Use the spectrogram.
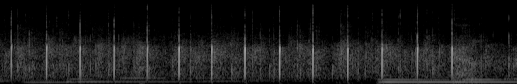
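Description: An audience in a Methodist church claps together as a clap of praise to Jesus, in a steady, even rhythm, sharp hand claps landing about three times a second over a sustained low hum of music underneath.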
